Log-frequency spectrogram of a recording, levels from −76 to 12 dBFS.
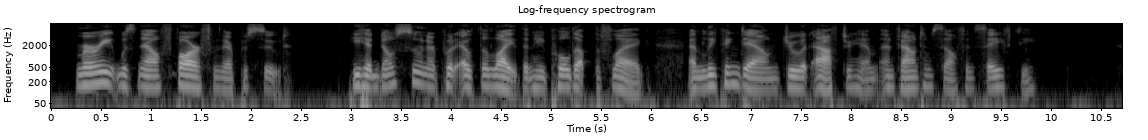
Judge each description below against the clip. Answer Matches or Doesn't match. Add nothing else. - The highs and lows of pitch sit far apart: Doesn't match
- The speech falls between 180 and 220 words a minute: Matches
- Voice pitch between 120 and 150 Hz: Matches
